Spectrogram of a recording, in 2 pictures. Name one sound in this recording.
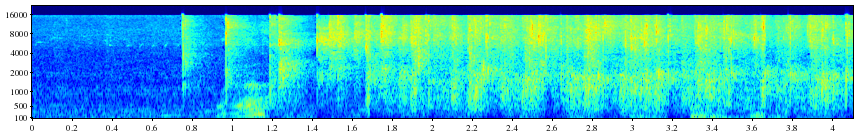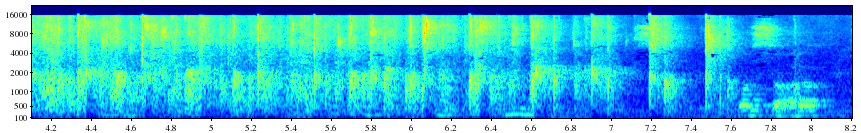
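Hands clap in applause.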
